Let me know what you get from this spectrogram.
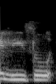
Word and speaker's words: Liezl: My, my Liezl is L I E Z L.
